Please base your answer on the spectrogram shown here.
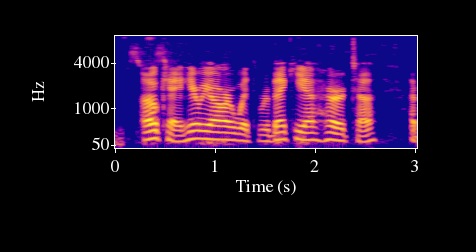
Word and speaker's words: Rudbeckia hirta: Okay, here we are with Rudbeckia hirta. I pronounced it wrong whenever I introduced this video,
